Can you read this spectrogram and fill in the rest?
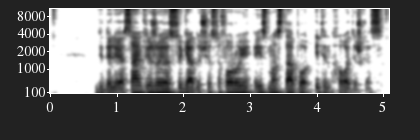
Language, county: Lithuanian, Klaipėda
